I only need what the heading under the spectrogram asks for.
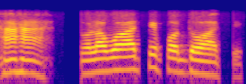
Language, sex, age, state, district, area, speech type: Bengali, male, 60+, West Bengal, Hooghly, rural, conversation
